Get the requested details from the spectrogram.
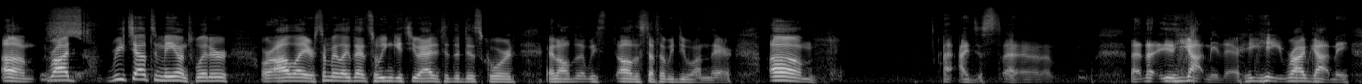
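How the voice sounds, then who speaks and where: A man's voice: a little high, moderate pace, sharp tone, no room sound. A man with a nasal, blocked-nose voice hosting a channel in casual, jokey, rambling live-stream chat. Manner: jokey, rambling, self-deprecating. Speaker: YouTube channel host.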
